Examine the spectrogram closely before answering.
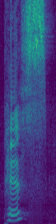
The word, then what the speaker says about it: PES: brings me to a very serious condition, PES, pronounced piss.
